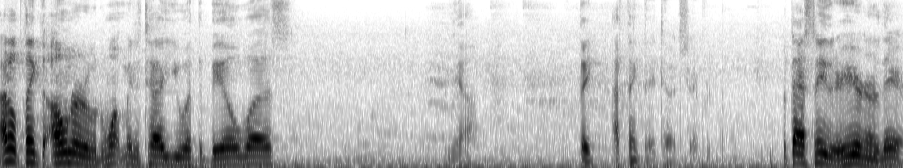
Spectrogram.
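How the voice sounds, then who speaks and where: Over music in the background, a man with a Georgia accent speaks at a moderate pace, with big swings in loudness and long, frequent pauses. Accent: Georgia Southern. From Georgia, US South. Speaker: flight instructor and aircraft dealer. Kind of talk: tutorial. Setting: aircraft hangar. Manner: casual, animated.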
